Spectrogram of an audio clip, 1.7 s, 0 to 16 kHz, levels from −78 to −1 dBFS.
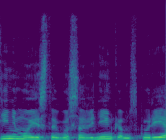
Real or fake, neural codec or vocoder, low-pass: fake; codec, 44.1 kHz, 7.8 kbps, Pupu-Codec; 14.4 kHz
